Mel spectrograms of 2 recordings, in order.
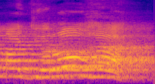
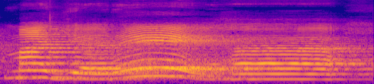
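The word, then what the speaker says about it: مجريها: Dibacanya bukan majroha, tapi apa dibacanya? Majreha.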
